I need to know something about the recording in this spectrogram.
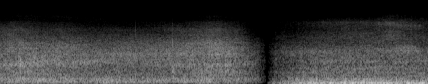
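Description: Road traffic: a steady rushing of cars driving past on a city road. About two and a half seconds in it cuts suddenly to the deeper rumble of a car heard from inside its cabin while driving.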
